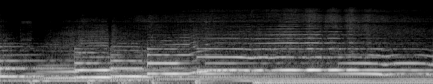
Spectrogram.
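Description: Bansuri (Indian bamboo flute) playing a melodic phrase that steps between notes, slides up about two seconds in, then holds a long note, over low acoustic bass notes.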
